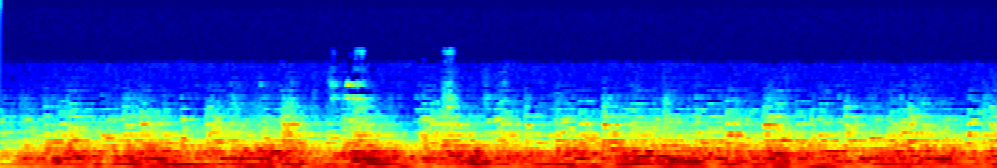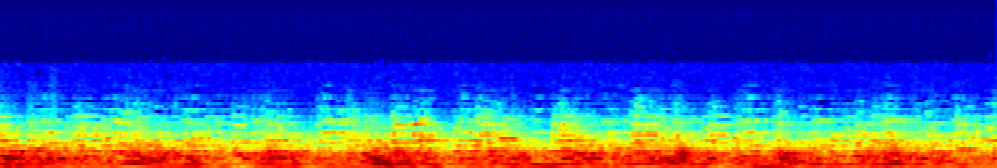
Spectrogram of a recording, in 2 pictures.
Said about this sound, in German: Glocken läuteten die Weihnacht ein.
